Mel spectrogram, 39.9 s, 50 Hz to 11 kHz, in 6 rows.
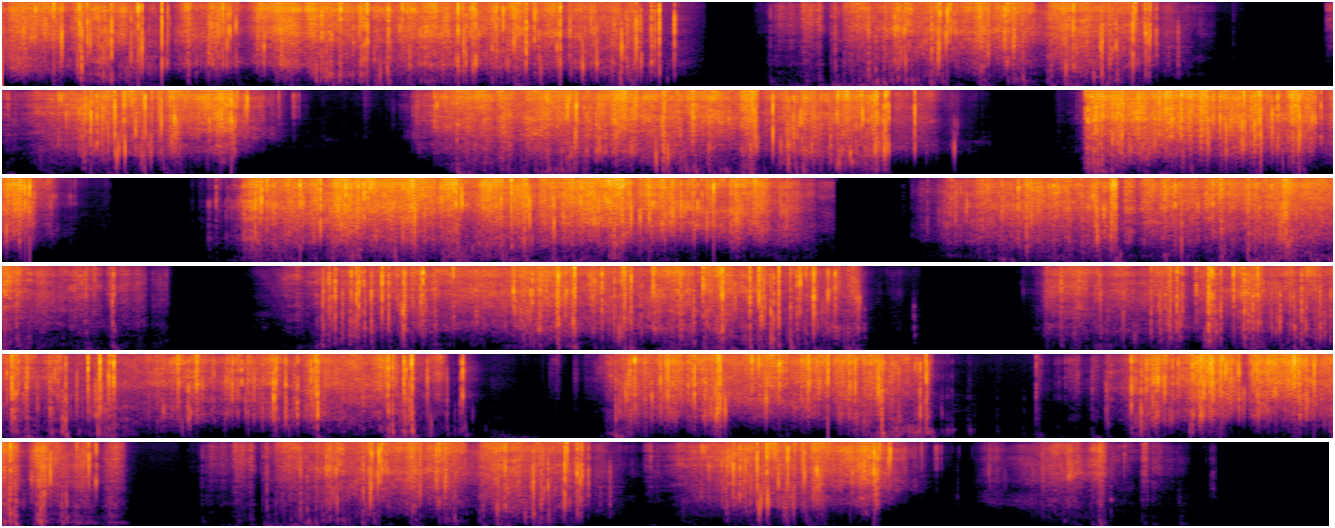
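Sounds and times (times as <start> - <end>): paper crumpling: 0.0 - 3.4, 9.5 - 11.3, 21.6 - 24.3, 25.4 - 28.9, 29.8 - 31.3, 32.2 - 33.8, 34.8 - 36.2.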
